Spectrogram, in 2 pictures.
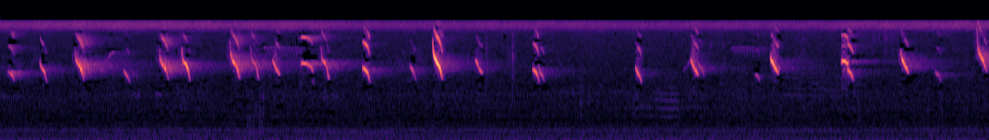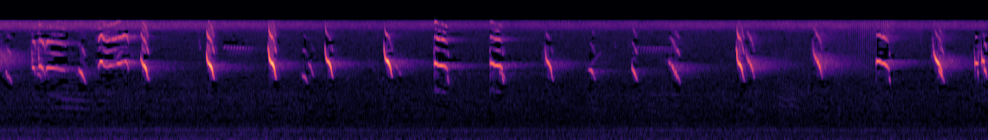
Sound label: Osprey; Birds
